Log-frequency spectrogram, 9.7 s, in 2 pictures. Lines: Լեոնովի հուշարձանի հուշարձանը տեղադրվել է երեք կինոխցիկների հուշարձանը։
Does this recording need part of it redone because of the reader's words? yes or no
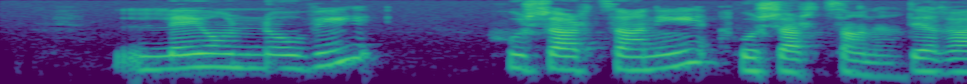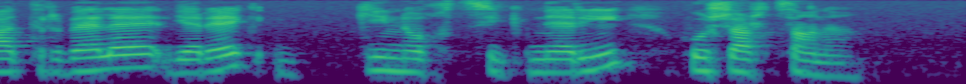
no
